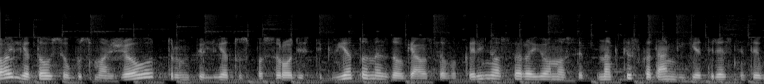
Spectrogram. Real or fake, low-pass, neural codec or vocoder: real; 10.8 kHz; none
